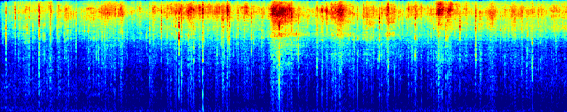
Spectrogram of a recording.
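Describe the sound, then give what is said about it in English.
Bacon-wrapped tournedos sear upright in a preheated cast iron skillet over a big, very hot coal bed, giving a steady, dense sizzle and crackle that stays level throughout with no talk. “I'm preheating a big cast iron skillet over the top. The first thing that we're gonna do is sear the bacon on the sides of the tornados.”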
